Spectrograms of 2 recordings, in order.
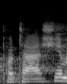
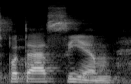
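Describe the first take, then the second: First: Potassium with sh, po-TA-shee-um; teacher shows the mistake on potassium; wrong way. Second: Potassium slow with clear s, po-TA-see-um; teacher corrects potassium slowly. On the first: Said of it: "It's not". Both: Shown as a demonstration.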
